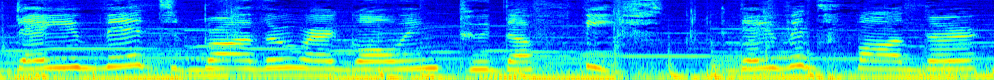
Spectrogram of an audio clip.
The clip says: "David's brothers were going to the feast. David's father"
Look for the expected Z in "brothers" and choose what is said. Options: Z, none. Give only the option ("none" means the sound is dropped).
none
